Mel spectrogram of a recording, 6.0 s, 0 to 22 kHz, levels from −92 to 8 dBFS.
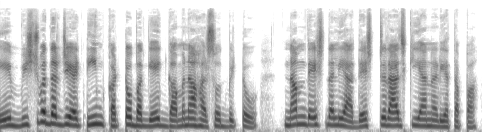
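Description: Nothing stood out on listening to this speech recording.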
